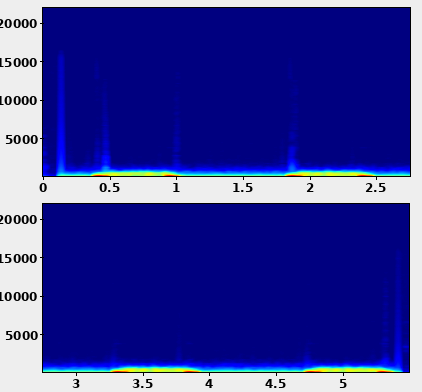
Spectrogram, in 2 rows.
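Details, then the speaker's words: Slowed heart-sound recording: a humming murmur fills the gap between S1 and S2, so it is systolic. The options considered were aortic or pulmonary stenosis or mitral or tricuspid regurgitation; here it is mitral regurgitation. "arada ise bir uğultu sesi geliyor bundan ne anlarız biz sistolü nce e1vs iki arasında olduğunu biliyoruz O zaman bu bir sistolik üfürüm"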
